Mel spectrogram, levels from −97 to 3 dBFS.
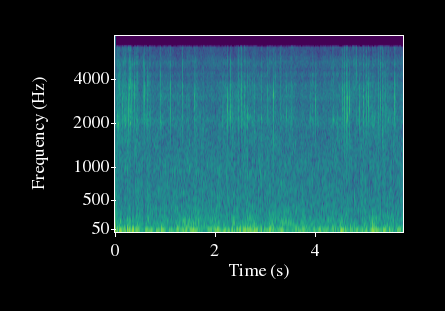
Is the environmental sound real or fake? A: fake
